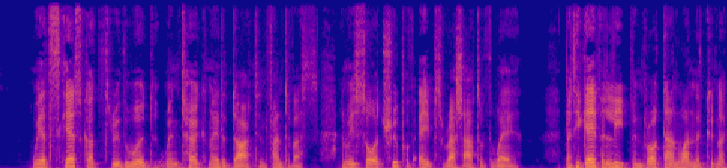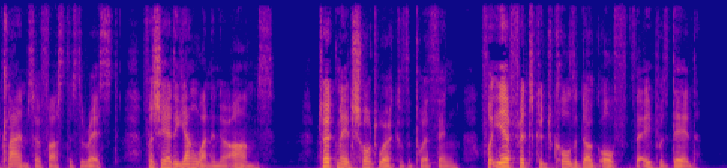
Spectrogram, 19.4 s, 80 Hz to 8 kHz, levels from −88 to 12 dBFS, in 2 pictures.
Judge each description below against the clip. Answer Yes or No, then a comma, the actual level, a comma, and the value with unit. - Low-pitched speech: Yes, low, 125 Hz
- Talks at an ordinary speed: No, fast, 230 wpm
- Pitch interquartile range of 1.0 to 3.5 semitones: No, average, 4.2 semitones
